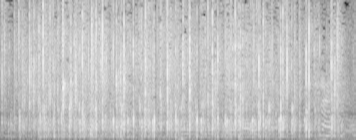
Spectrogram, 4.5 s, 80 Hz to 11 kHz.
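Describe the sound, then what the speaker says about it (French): Audience applause at a magic and mentalism show for Sarah, a volunteer brought on stage, at the Estivales 2023 at Pairi Daiza; dense, steady clapping from a crowd nearby, lasting throughout with cheers mixed in. "On peut l'applaudir très fort"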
